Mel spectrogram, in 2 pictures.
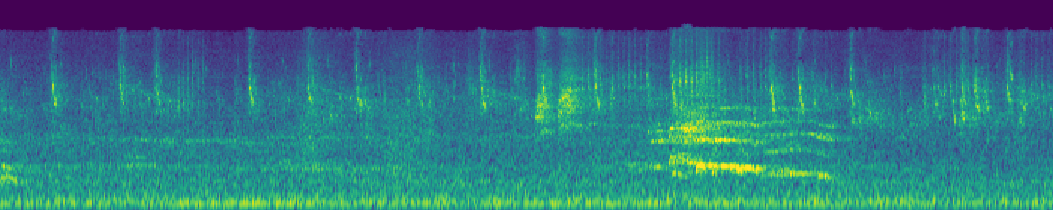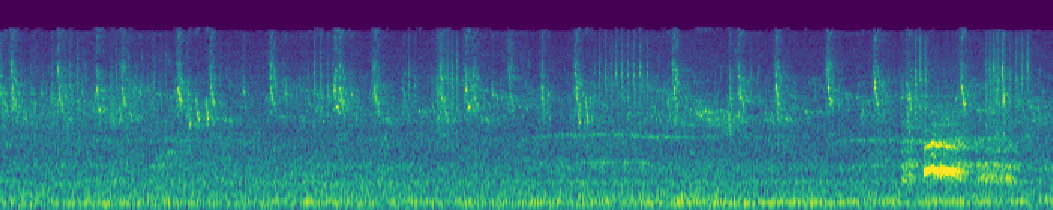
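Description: Small birds chirping in a string of short, high chirps, with a louder, longer domestic fowl call falling in pitch about nine seconds in and a short fowl call near the end, over a faint steady low hum.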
